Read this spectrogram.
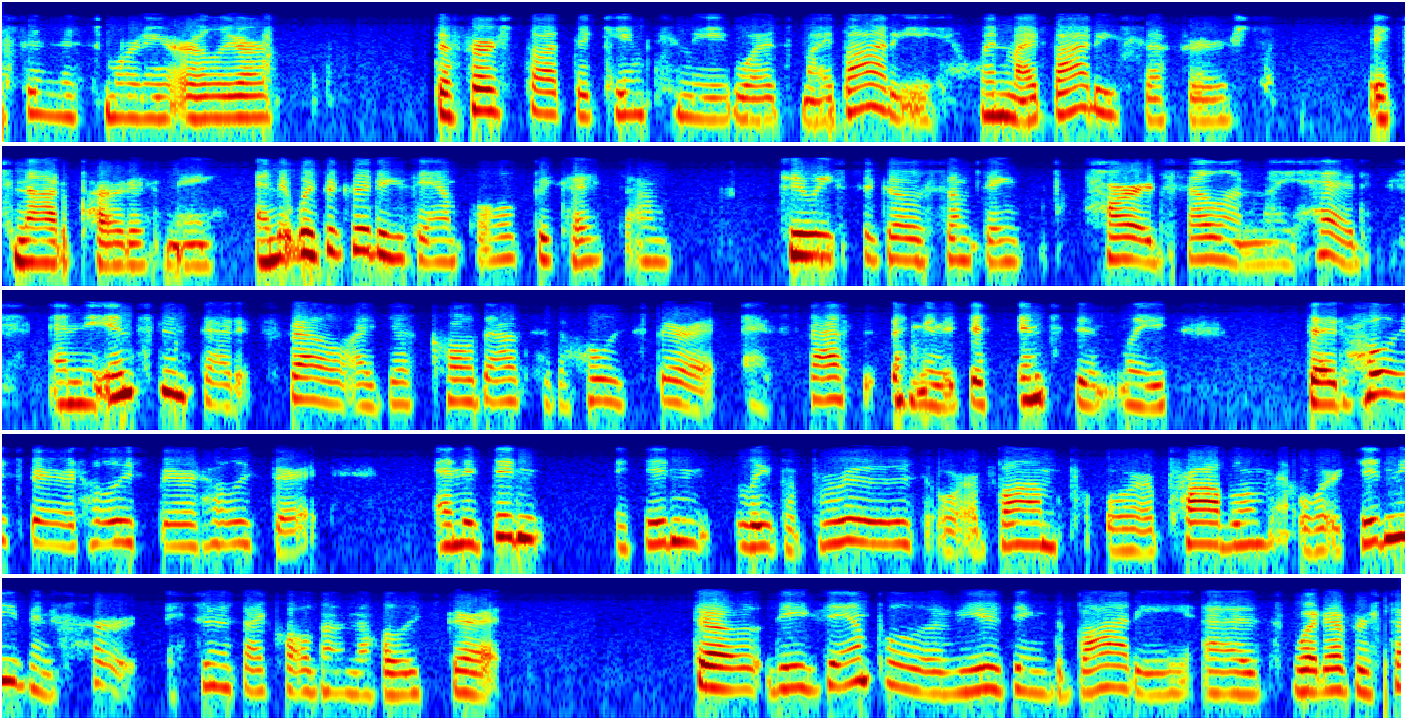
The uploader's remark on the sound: ACIM Daily Conference Call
